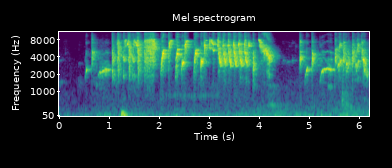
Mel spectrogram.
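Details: Competition song of a European goldfinch, subspecies balcanica, from a Serbian-run online world championship; fast rattling twitter of sharp repeated notes mixed with short whistles, a quiet gap, then the twittering resumes.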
